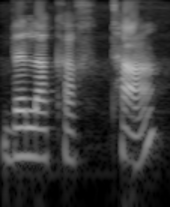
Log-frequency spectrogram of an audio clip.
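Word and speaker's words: וְלָקַחְתָּ: This is going to be kach, ve, la, kach, and the shava is silent. Usually in the middle of the word, the shava is silent. Ve, la, kach, and this is a ta with a kamatz, which says ta, ve, la, kach, ta.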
